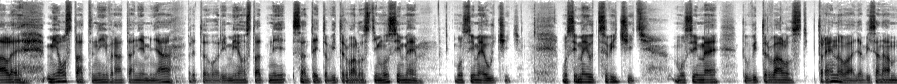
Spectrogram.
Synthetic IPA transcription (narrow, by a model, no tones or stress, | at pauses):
alɛmiɔst̪at̪niːʋɾaːt̪aɲɪɛmɲapɾɛt̪ːɔɦɔʋɔɾiːmːiɔst̪at̪niːsat̪ɛjt̪ɔʋit̪r̩ʋa̰lɔscimusiːmɛmusiːmɛut͡ʃicmusiːmɛjut͡sʋit͡ʃicmusiːmɛt̪uːʋit̪r̩ʋalɔsct̪ɾɛːnɔʋa̰ɟabisana̰ːm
